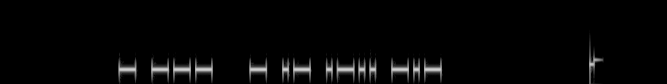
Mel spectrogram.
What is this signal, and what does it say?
Morse code, heard as a keyed tone, about 22 wpm, 700 Hz. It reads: TO TALK
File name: Build A Phrase - 2-Word Phrases - 22wpm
